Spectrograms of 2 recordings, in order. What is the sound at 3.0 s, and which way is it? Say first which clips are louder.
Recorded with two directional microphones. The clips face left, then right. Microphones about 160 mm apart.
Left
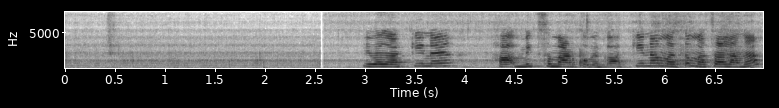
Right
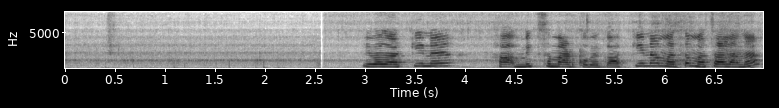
Speech: right 2 dB; 45° right (ahead or behind).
